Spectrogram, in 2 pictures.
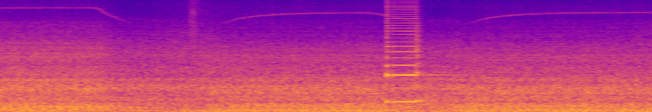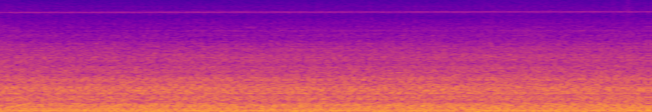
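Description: A truck engine rumbles steadily while driving at speed.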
